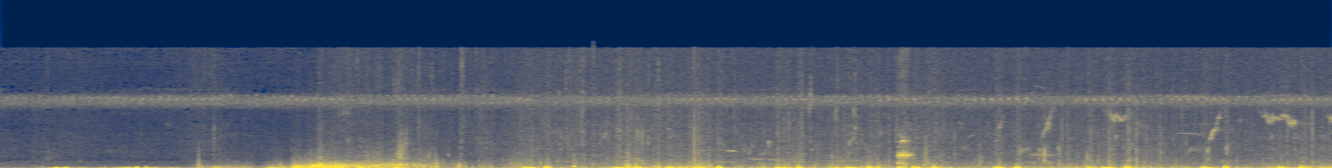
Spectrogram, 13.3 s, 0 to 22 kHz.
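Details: Recorded heartbeat of a female Border Collie dog: soft, regular low thumps at roughly 75 beats a minute, after some handling rustle.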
